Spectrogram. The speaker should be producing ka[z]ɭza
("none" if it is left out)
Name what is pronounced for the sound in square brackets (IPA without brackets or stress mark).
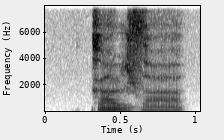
none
